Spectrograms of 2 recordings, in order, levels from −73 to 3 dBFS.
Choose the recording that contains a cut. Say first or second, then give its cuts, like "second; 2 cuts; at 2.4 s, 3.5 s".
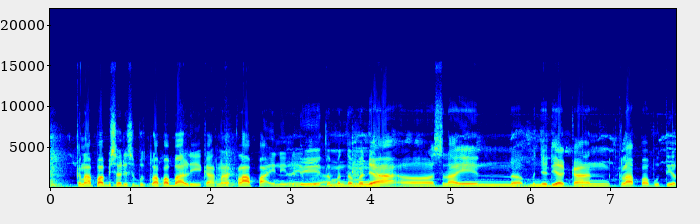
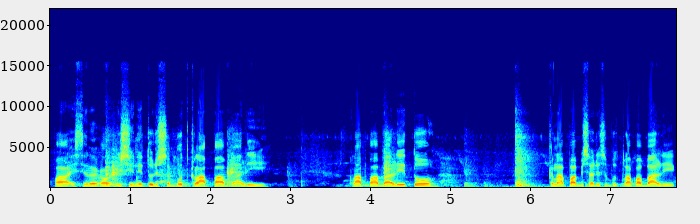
first; 1 cut; at 2.9 s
